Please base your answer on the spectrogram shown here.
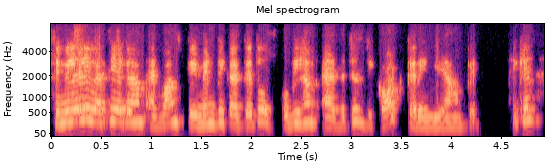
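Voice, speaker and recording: A woman's voice: a little high, fast, dry recording, highs cut off. A woman teaching accountancy in an online class, reading from the textbook and explaining each point, asking and answering her own questions. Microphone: laptop microphone.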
